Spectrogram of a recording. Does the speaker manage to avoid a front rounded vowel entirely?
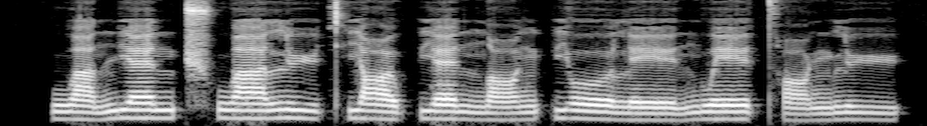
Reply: no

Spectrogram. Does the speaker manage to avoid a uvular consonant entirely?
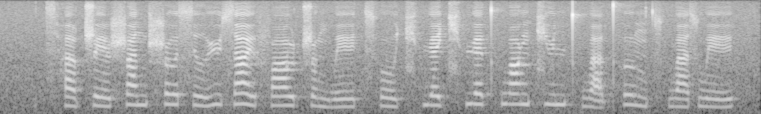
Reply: yes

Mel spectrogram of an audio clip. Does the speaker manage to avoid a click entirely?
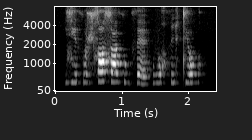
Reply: yes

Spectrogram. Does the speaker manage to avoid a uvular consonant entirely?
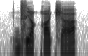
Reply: no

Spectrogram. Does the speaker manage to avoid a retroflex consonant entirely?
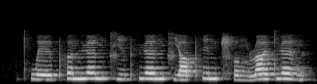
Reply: no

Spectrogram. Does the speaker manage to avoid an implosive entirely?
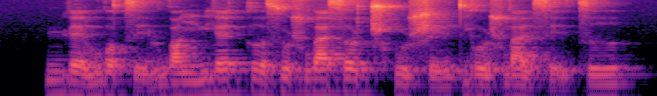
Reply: yes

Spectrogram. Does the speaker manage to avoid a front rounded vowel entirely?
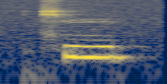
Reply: no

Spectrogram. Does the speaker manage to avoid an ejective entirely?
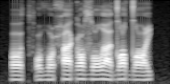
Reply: no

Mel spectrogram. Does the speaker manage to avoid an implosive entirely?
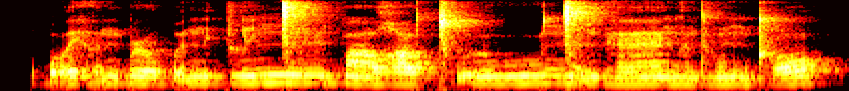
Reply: no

